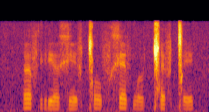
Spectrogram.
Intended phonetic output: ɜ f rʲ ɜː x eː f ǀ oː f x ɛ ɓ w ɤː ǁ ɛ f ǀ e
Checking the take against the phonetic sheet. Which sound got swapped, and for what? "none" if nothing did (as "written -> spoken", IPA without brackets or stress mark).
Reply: ɓ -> f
